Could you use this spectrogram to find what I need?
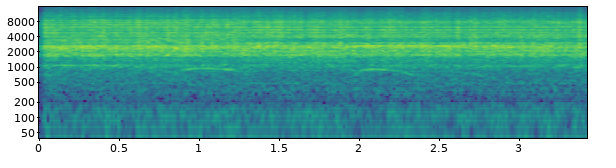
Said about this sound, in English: That sounded like cheer to me.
